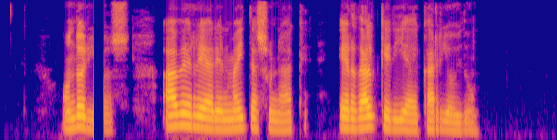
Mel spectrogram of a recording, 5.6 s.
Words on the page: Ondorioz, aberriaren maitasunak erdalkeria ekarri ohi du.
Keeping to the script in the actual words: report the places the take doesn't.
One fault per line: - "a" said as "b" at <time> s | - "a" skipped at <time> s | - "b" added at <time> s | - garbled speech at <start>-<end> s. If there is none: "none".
none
